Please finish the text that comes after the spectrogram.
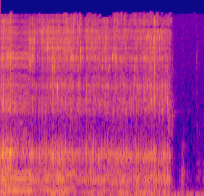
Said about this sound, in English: Do you reckon this will gross people out? The sound of me gulping down some water.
